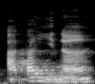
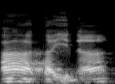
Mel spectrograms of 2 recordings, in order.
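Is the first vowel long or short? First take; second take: short; long. First: The first vowel is kept short. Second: The first vowel is held long. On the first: We came. "kalau hanya pendek" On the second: We gave it. "Jadi hanya panjang"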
